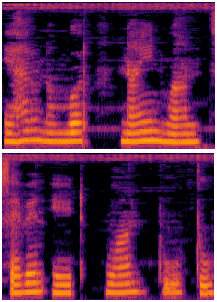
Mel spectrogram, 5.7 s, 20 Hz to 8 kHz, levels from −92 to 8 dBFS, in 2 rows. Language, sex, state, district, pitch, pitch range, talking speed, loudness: Odia, male, Odisha, Sambalpur, 175 Hz, 170-185 Hz, 105 wpm, -18 LUFS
